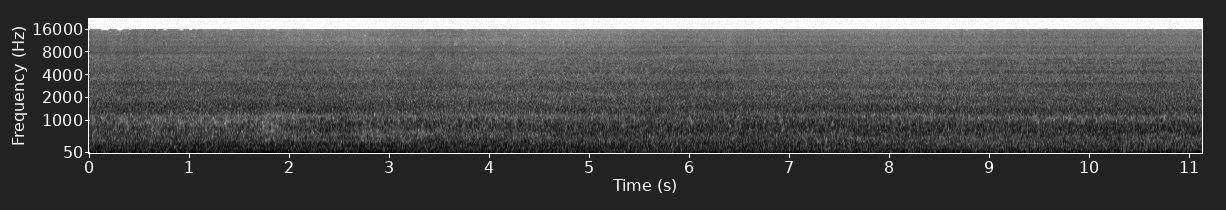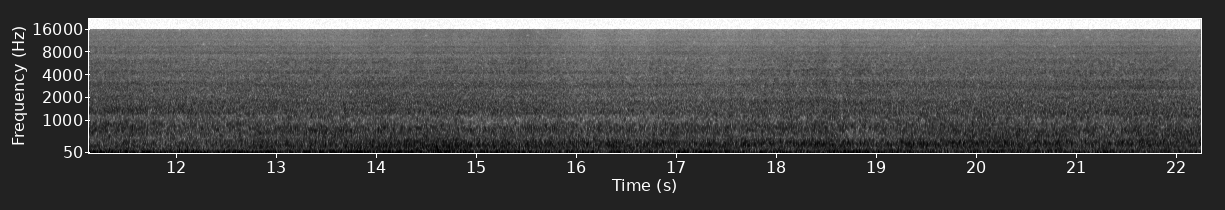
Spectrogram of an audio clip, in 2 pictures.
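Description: Waves crash and wash over a pebble beach nearby.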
